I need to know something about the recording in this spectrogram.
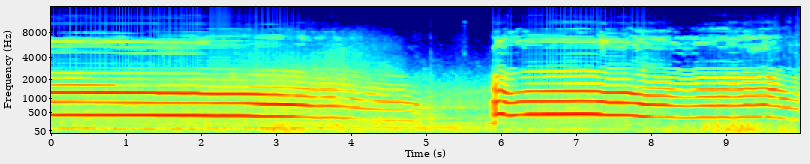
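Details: Alaskan Malamute giving a long, steady, tonal howl held for about five seconds and slowly falling, then after a short breath a second sustained howl starting sharply and holding level.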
